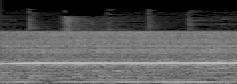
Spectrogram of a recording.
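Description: Miniature wind tunnel's fan running at a steady speed: a steady high whine over a rush of air.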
